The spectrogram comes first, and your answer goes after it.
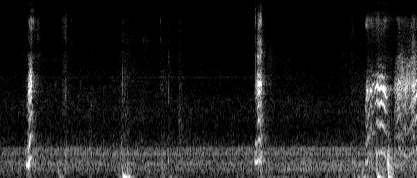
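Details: Two domestic cats playing together indoors: soft thumps and scuffling taps, then a brief, wavering, high meow-like yowl near the end.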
